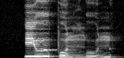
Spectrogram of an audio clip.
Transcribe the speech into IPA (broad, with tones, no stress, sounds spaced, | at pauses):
j ɯː˥˩ p o˨˩ n ŋ u˩˦ n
